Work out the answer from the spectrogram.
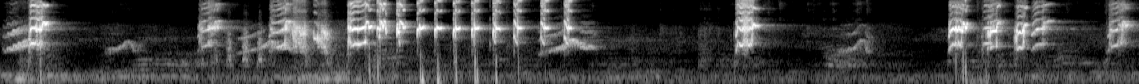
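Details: Cockatiels, kept birds, calling to stimulate breeding: loud sharp chirps, a fast rattling series of about a dozen clipped notes in the middle, then scattered single squawky calls.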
